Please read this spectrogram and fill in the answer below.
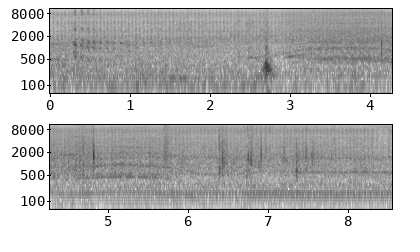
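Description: Car engine running with a knocking noise, which the owner complains of as noisy again. There is a thump nearly three seconds in, and a few light clicks later.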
